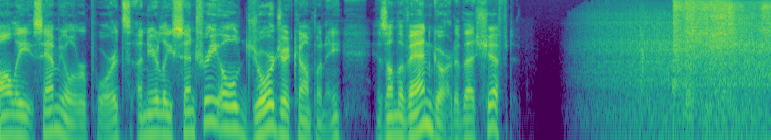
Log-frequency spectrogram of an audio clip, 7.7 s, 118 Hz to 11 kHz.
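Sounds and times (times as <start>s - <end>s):
speech: 0.0s - 5.2s
big yellow diesel school bus rumbling as it pulls up: 5.8s - 7.7s
sharp loud hiss of school bus air brakes: 6.7s - 7.7s.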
